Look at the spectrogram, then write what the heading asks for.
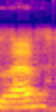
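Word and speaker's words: Lev: peace by leo tolstoy i've heard people say love toy which i think that's the russian pronunciation love instead of leo but and i'm thinking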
